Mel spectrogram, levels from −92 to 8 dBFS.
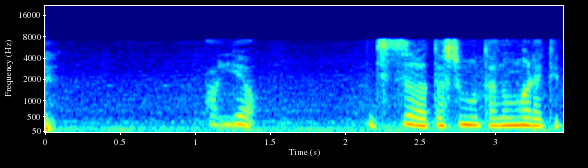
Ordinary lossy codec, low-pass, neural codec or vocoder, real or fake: none; 7.2 kHz; codec, 24 kHz, 0.9 kbps, WavTokenizer, medium speech release version 2; fake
